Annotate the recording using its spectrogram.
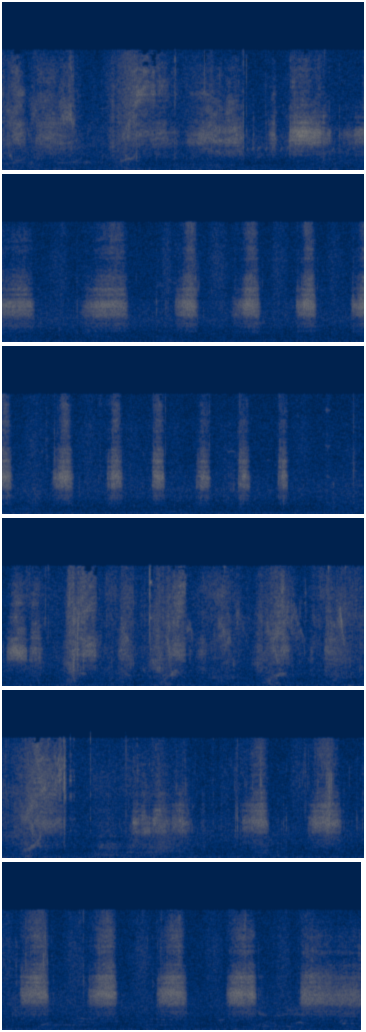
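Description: Fly line being stripped in by hand through the rod guides in short, even pulls: a rhythmic hissing zip about one and a half times a second, with a pause of irregular rustles and clicks midway.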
